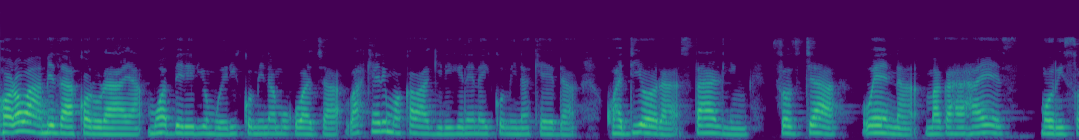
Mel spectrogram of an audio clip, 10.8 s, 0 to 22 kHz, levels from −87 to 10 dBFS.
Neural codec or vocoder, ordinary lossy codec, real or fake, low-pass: none; none; real; 7.2 kHz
